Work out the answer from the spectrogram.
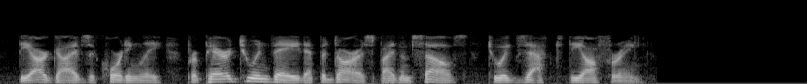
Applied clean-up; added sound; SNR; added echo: none; none; none; none.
